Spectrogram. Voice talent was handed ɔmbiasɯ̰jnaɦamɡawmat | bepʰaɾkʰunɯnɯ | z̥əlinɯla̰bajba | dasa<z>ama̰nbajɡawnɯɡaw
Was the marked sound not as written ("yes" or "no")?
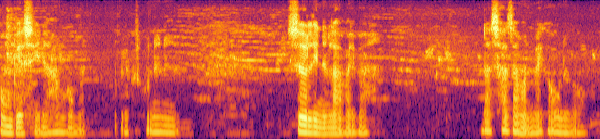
no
